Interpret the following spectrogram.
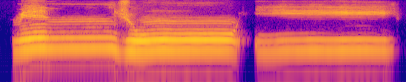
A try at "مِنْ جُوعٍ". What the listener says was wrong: First of all, as I mentioned previously, you have to do ikhfa on this noon as well. So it will be ju. And the reason why it's not ju-e and ju is because when you pause, the last stroke, most of the times, you don't pronounce it.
